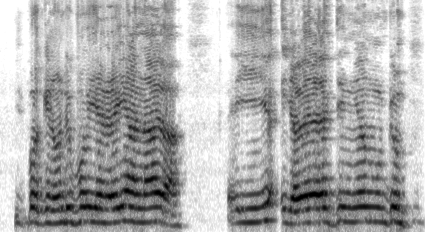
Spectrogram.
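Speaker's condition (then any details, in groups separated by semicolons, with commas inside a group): Cerebral palsy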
